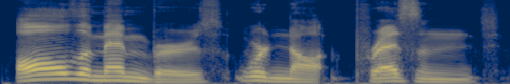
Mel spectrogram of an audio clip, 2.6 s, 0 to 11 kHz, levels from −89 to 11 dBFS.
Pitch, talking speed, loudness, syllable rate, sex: 140 Hz, 140 wpm, -18 LUFS, 3.8 syllables/s, male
